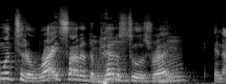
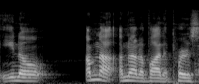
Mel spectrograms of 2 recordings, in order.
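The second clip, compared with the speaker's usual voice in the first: normal talking voice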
